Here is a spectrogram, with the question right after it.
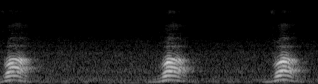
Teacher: इसके तो कहा कि दांत और ओष्ठ दोनों स्थान वकार के उच्चारण स्थान है। व नीचे वाला ओष्ठ ऊपर वाले दांतों के नीचे थोड़ा जाता है, स्पर्श, ऊपर वाले दांत उसके ऊपर आते आ टिकते हैं, फिर इस ध्वनि का उच्चारण किया जाता है व व व। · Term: दंतोष्ठम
